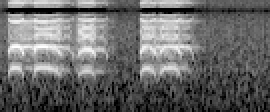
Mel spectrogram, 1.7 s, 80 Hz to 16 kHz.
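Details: Black Francolin at Agamon Hula, Israel, on 16 March 2010, giving a loud, harsh, nasal phrase: three quick grating notes, then a longer drawn-out note a beat later. No other sounds.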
